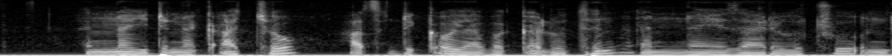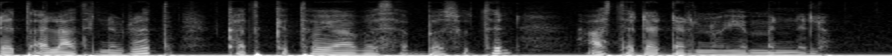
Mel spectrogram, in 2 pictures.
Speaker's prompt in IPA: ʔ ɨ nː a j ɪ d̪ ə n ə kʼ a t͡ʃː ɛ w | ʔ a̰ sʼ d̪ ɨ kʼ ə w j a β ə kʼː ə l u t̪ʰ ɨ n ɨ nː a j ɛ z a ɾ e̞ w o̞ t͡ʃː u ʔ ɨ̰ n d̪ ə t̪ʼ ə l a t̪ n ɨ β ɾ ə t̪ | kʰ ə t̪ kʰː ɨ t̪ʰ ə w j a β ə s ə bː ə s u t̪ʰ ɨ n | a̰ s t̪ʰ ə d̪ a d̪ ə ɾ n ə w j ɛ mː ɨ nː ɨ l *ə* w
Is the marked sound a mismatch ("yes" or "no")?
no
